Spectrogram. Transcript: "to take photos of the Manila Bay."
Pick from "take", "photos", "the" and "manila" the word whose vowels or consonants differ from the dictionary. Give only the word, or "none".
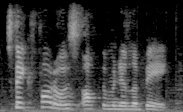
none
